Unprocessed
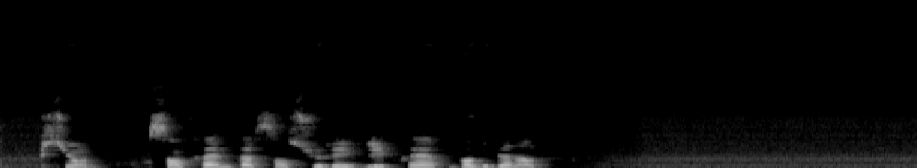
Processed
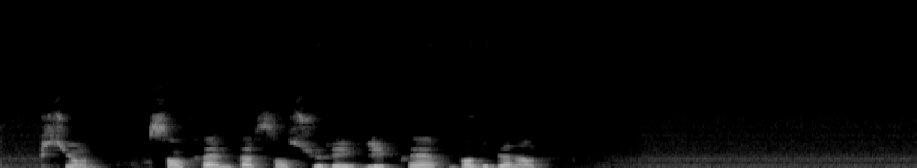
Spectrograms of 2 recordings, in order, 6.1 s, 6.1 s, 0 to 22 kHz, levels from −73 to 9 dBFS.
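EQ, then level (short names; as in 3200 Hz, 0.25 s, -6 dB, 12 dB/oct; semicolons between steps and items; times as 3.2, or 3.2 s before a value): low shelf 230 Hz +10 dB; -2.0 dB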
